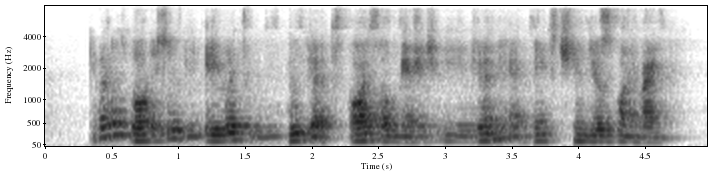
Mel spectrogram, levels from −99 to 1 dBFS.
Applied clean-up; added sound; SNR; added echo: neural mask model DeepFilterNet 3.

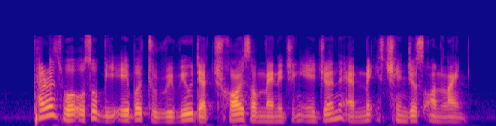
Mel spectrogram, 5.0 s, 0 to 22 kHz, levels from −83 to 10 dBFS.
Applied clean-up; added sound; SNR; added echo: none; none; none; none.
